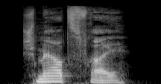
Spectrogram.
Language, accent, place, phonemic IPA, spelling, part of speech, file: German, Germany, Berlin, /ˈʃmɛʁt͡sˌfʁaɪ̯/, schmerzfrei, adjective, De-schmerzfrei.ogg
- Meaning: painless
